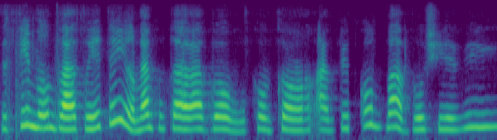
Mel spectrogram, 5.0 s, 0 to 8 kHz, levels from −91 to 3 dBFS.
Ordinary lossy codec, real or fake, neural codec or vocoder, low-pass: none; fake; codec, 16 kHz in and 24 kHz out, 0.6 kbps, FocalCodec, streaming, 2048 codes; 7.2 kHz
